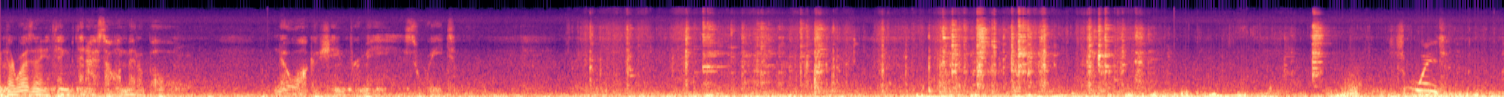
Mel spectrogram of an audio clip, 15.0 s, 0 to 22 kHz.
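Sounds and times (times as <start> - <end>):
metal pole clanking and rattling: 5.7 - 11.7, 12.8 - 13.4.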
